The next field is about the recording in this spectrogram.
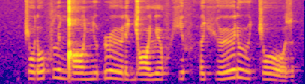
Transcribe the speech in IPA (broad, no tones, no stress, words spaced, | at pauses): coɾof lɯŋ͡ǃɔːɲɯʔ ɭøːɾəɟɔːlʲɔf çefhəçøː ɾɯːcoːz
